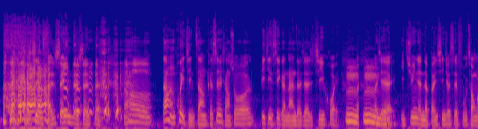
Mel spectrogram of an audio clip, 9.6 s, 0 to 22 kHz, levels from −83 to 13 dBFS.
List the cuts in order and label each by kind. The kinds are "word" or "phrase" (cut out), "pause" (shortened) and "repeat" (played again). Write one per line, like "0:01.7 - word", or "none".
0:07.2 - repeat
